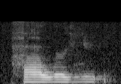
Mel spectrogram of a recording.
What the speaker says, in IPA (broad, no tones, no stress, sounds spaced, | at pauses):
h a w ə˞ j ʎ i ʔ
